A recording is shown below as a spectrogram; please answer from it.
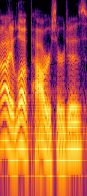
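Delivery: sarcastic, very slow, very drawn-out drawl. Reacting to news of a power surge: sarcastic. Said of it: "I say sarcastically".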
